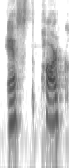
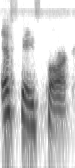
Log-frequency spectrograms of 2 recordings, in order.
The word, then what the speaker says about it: Estes Park: location, the Stanley Hotel in Est Park, Colorado. I Hopefully I'm pronouncing it okay. It's Well, beautiful location. You were close. It's the Stanley Hotel at Estes Park, Thank you.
